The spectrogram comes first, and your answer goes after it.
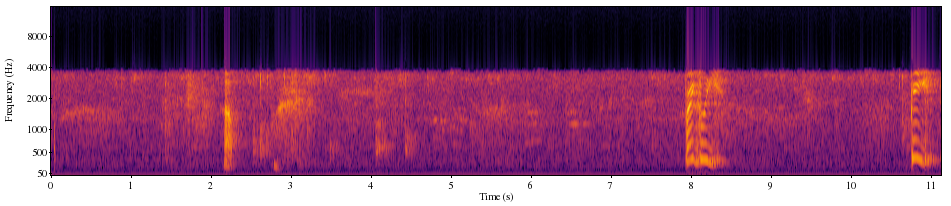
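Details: Two Boston Terrier puppies, Pete and his sister Brinkley, fighting over their toys indoors; short harmonic yelping cries burst out near the middle and again at the end between quiet stretches, with a person talking softly throughout.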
